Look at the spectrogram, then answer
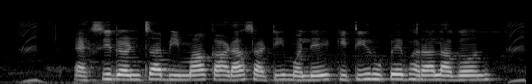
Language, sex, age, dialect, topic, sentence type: Marathi, female, 41-45, Varhadi, banking, question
